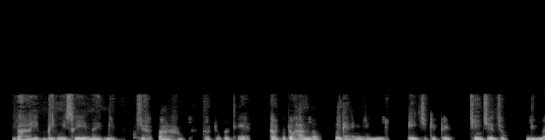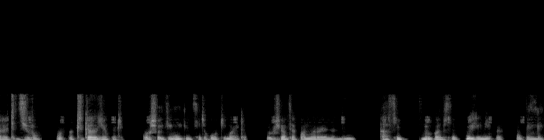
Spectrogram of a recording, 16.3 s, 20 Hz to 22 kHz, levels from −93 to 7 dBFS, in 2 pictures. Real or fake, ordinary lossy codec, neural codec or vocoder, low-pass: fake; MP3, 48 kbps; codec, 24 kHz, 0.9 kbps, WavTokenizer, medium music audio release; 7.2 kHz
